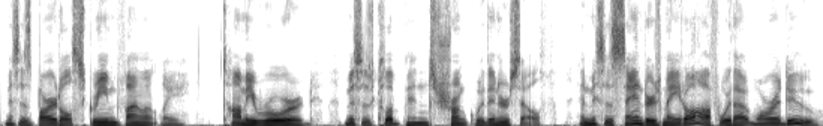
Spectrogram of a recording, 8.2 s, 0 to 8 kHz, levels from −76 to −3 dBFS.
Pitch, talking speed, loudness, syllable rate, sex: 140 Hz, 140 wpm, -16 LUFS, 4.3 syllables/s, male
